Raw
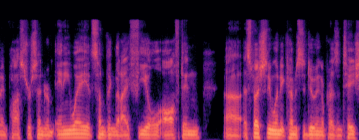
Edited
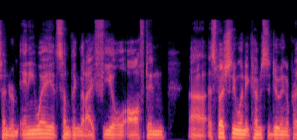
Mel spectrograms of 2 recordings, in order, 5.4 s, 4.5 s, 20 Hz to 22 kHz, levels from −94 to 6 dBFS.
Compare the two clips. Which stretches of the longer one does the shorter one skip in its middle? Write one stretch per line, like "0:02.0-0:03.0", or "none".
none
